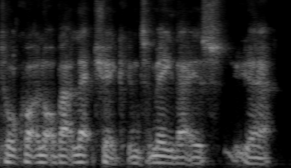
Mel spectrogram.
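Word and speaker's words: Ledaig: When did you learn how to pronounce lechik rather than Ledig?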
